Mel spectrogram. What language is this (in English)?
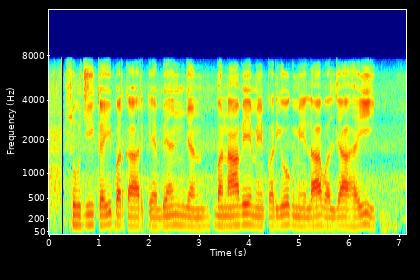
Magahi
